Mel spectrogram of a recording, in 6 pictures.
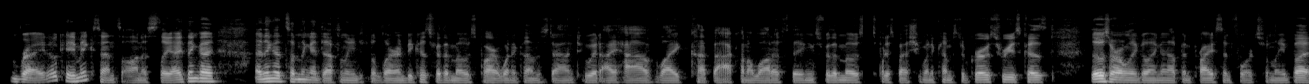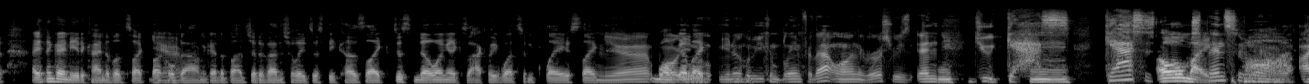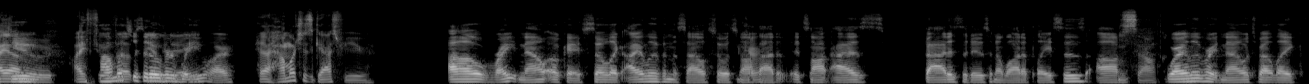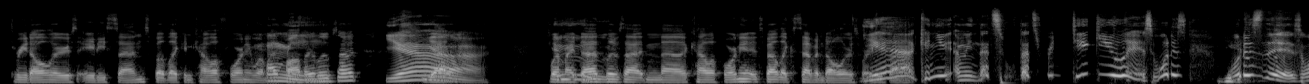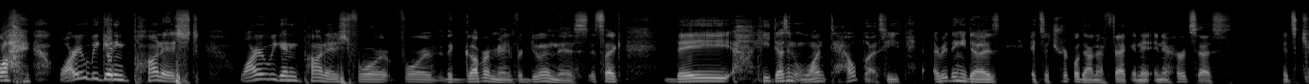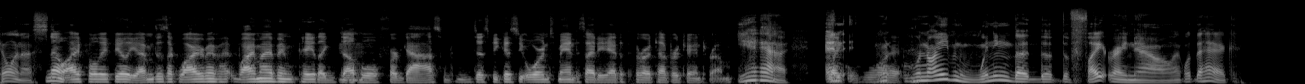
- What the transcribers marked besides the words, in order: other background noise; tapping; other noise; stressed: "gas"; chuckle
- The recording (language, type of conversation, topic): English, unstructured, What big goal do you want to pursue that would make everyday life feel better rather than busier?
